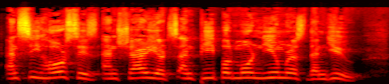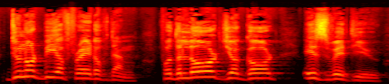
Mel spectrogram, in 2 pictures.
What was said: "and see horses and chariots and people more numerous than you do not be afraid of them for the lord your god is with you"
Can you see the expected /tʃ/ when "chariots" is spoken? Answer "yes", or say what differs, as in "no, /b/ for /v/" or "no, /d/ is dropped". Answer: no, /ʃ/ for /tʃ/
